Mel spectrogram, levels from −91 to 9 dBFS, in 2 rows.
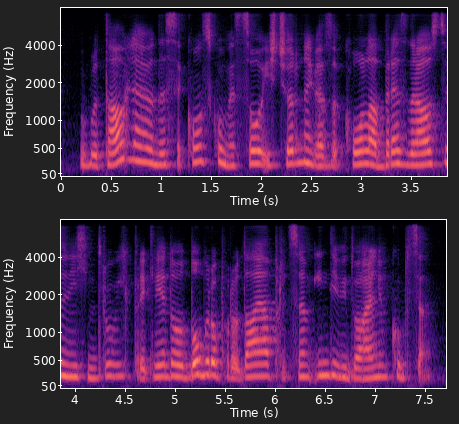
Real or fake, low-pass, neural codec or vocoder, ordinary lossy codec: fake; 7.2 kHz; codec, 16 kHz, about 1 kbps, DyCAST, with the encoder's durations; none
